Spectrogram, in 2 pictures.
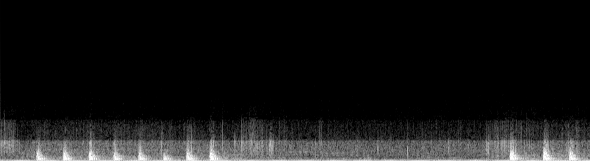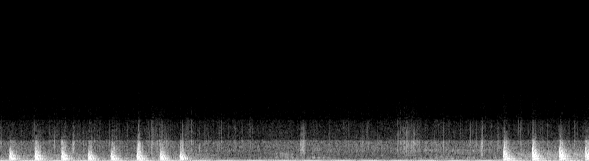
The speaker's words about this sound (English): Miss Dory, there's somebody knocking.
